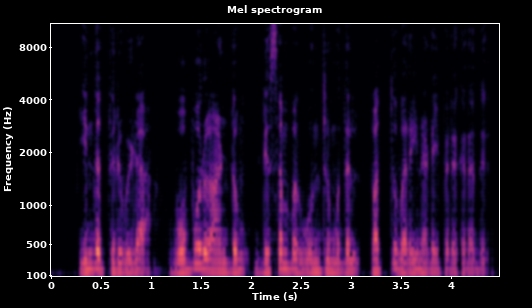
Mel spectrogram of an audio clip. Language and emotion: Tamil, neutral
